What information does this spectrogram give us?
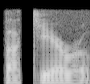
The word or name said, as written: vaquero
